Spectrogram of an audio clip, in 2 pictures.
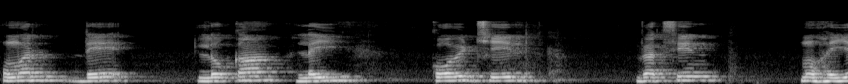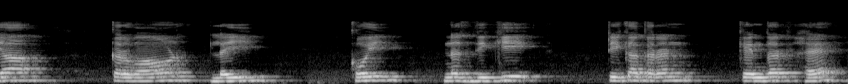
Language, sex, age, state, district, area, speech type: Punjabi, male, 18-30, Punjab, Fazilka, rural, read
